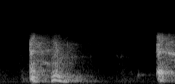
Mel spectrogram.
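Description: Coughing from a tickle in the throat: two quick, harsh coughs close together, a short pause, then another cough, all loud and with no talk around them.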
